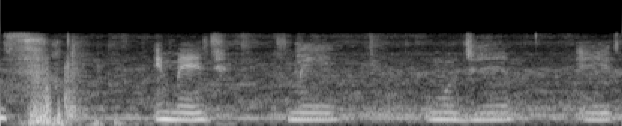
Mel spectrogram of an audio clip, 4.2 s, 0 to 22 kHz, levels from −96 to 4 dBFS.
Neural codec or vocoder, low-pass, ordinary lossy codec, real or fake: none; 7.2 kHz; none; real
